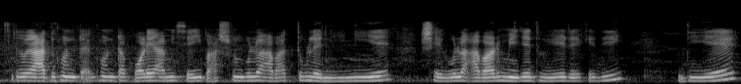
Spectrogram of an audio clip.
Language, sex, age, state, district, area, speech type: Bengali, female, 60+, West Bengal, Darjeeling, rural, spontaneous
